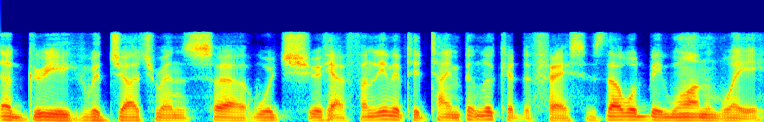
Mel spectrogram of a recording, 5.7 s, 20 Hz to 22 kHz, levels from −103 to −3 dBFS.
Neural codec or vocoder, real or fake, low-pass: codec, 16 kHz in and 24 kHz out, 0.4 kbps, LongCat-Audio-Codec, four codebook decoder; fake; 7.2 kHz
